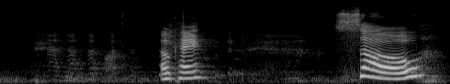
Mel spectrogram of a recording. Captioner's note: audience chuckling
